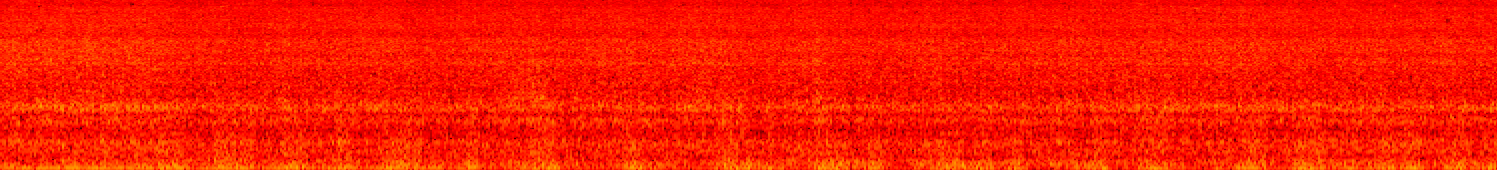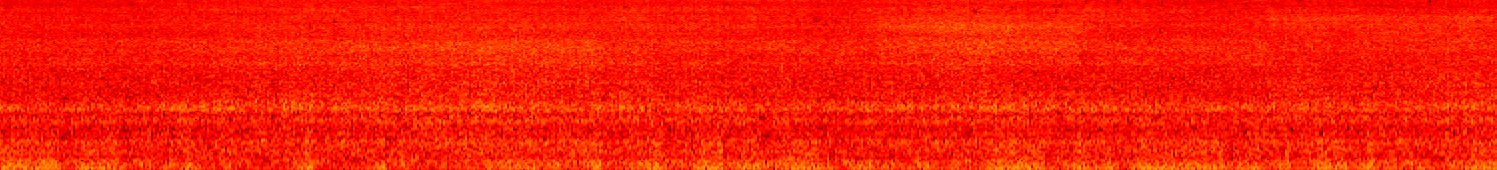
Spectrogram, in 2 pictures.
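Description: Semi truck on the move on a snow-covered highway: a steady drone of the diesel engine and tyre and road noise, heard from inside the cab.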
